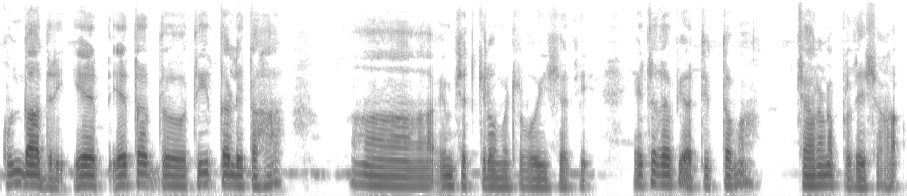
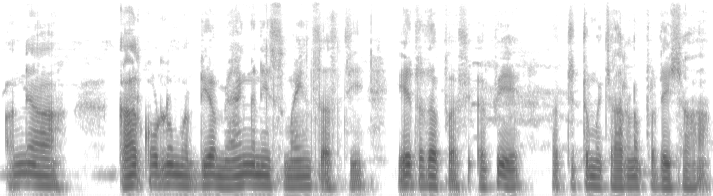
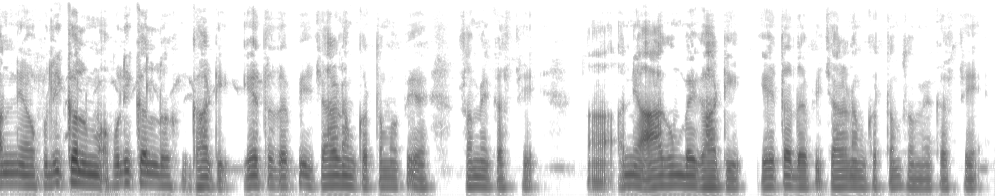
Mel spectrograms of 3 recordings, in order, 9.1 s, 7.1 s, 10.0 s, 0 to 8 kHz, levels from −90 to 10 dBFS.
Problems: low volume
